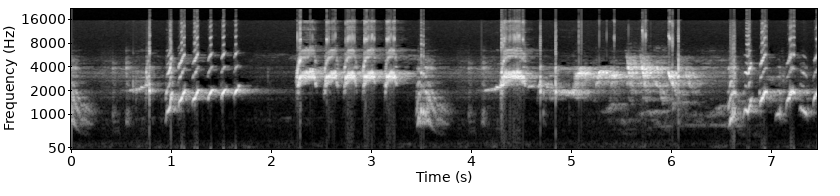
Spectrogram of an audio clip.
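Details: White-rumped shama song used as a lure to make other, lazy shamas start singing: varied loud whistled phrases, some rising and falling, with sharp rapid chips and buzzy trills, broken by a brief pause.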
